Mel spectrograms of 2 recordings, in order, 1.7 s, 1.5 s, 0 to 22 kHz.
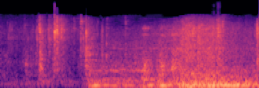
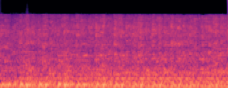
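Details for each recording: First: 1975 International 200 3/4-ton 4x4 pickup, fully warm after a morning of driving: shut off without dieseling, then catches almost at once after a short crank and settles to even idle; normal hot restart. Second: 1975 International Harvester 3/4-ton 4x4 pickup, 4-speed, 142,000 miles, cold start in cold weather: loud raspy idle with a fast steady low puffing from an exhaust leak.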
